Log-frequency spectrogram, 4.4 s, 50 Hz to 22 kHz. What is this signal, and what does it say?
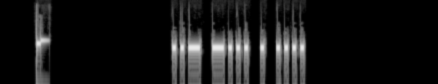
Morse code, heard as a keyed tone, about 32 wpm, 700 Hz. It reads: UBEH
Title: Four Challenging Letter-Number Combinations 30wpm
